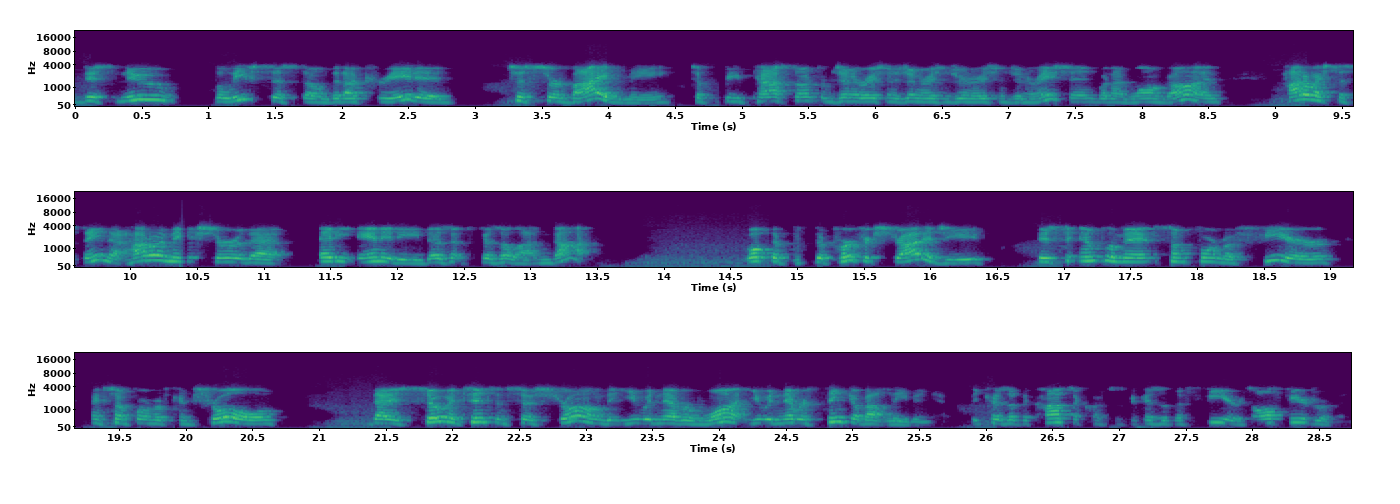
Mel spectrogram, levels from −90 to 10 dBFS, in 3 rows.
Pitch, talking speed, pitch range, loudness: 180 Hz, 190 wpm, 155-210 Hz, -28 LUFS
